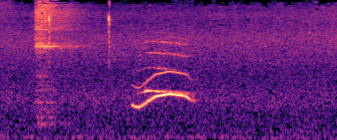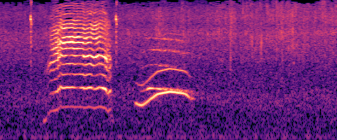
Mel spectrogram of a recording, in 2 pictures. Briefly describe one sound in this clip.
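A small creature squeaks in short rising chirps.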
